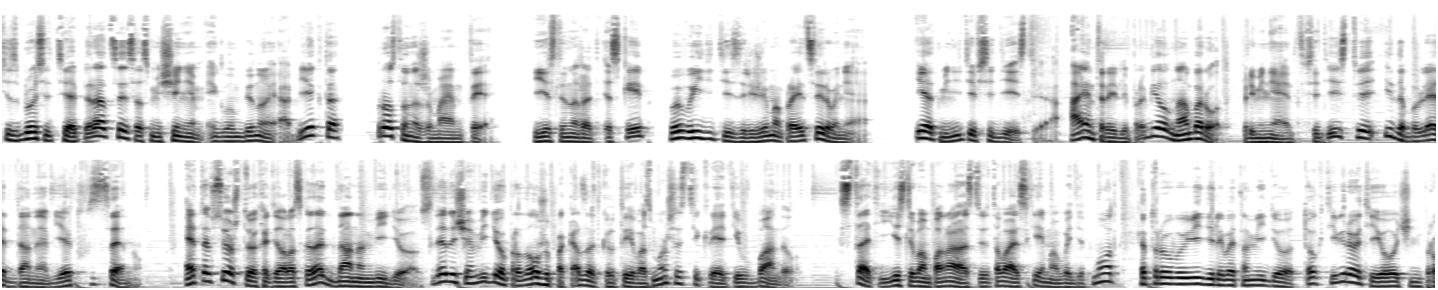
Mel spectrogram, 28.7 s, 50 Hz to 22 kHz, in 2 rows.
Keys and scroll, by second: 2.8 t, 6.7 Escape, 7.6 5, 8.7 ctrl+shift+x, 11.2 2, 13.4 space, 14.8 space.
